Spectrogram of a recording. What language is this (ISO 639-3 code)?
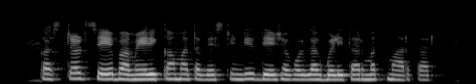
kan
